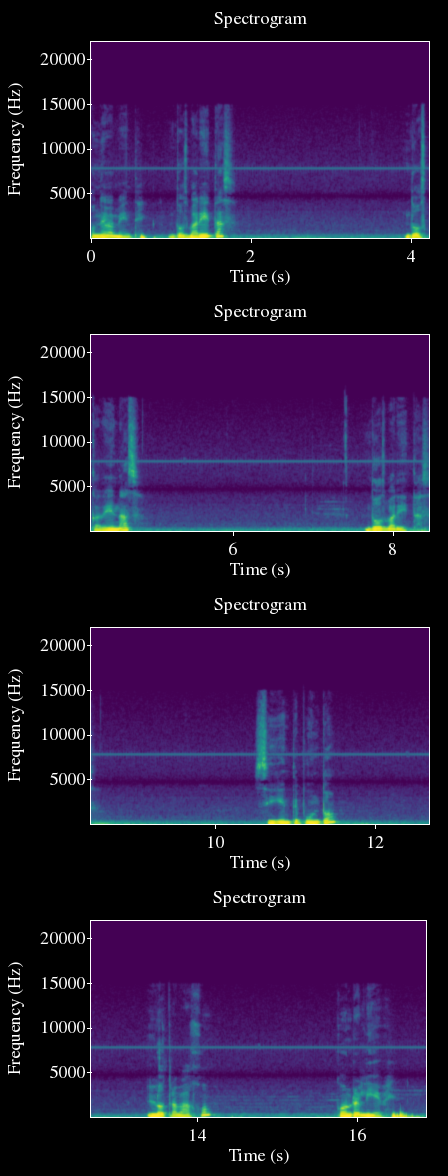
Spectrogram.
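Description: A crochet hook rubs softly through yarn.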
